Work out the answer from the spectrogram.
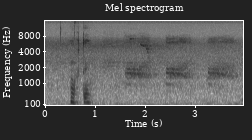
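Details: A hooded crow exchanging calls with other crows gives two loud, harsh caws in quick succession, followed by fainter, more distant answering calls over quiet background noise.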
